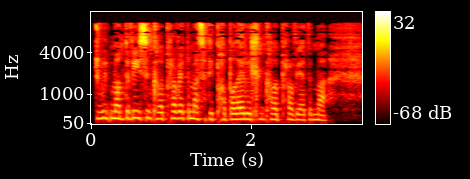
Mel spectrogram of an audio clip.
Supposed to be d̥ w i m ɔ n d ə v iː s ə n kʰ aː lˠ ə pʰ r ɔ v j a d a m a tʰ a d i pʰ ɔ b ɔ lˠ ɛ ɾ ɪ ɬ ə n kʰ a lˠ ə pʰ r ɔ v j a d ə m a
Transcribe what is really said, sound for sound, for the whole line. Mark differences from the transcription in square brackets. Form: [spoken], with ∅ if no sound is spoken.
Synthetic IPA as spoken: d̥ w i m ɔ n d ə v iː s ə n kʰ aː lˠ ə pʰ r ɔ v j a d [ə] m a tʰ a d i pʰ ɔ b ɔ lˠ ɛ ɾ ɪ ɬ ə n kʰ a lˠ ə pʰ r ɔ v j a d ə m a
